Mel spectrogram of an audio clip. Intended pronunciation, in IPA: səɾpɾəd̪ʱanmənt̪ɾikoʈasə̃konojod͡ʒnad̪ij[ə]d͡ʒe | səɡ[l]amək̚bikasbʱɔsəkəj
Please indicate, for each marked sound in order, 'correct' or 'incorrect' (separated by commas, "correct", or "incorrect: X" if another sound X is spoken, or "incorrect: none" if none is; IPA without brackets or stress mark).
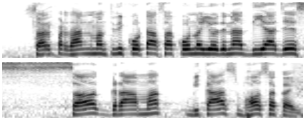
incorrect: a, incorrect: ɾ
